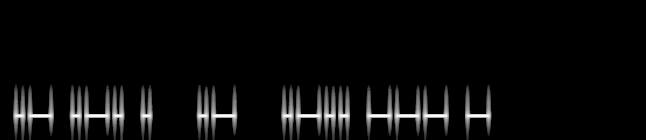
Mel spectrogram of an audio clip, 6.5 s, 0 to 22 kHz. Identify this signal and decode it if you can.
Morse code, heard as a keyed tone, about 17 wpm, 700 Hz. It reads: ARE A LOT
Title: Sets of 5 Words Encore2 17wpm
